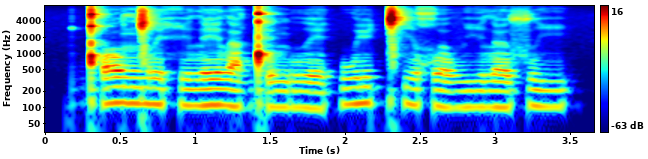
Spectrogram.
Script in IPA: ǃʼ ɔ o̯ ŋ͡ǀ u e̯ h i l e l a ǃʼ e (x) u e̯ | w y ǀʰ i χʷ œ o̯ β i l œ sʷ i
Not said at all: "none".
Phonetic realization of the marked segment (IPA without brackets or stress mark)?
ŋ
